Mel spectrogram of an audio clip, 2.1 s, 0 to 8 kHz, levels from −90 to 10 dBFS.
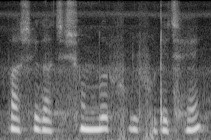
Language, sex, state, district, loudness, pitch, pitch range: Bengali, female, West Bengal, Alipurduar, -14 LUFS, 235 Hz, 220-245 Hz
